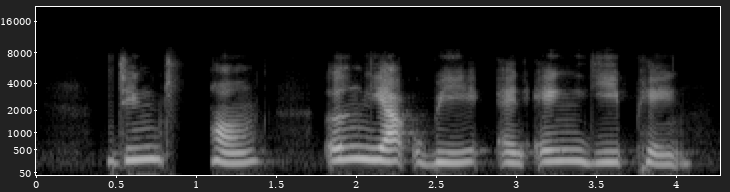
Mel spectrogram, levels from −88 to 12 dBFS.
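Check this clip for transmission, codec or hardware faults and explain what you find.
Two transmission faults sit close together early in the speech, both from losses on a network call path whose sound tops out near 8 kHz, which fits wideband Opus at a modest bitrate.

Repeated packet loss (robotic sound), 0.35 to 0.78 s: six short gaps open in the stream, the longest about 22 ms. Each one is filled by extending the last received sound, and the next gap arrives before the speech settles, so about a quarter of this stretch is patched rather than real. The patched bits give the speech a choppy, buzzy, robotic texture with small pieces missing.

Long network dropout, 0.82 to 1.10 s: the sound then breaks off for roughly a quarter of a second, most likely because the connection delivered nothing for that time. The receiver first carries the last sound forward as a fading buzz, then, for about 170 ms, leaves only silence. 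The speech resumes after 1.10 s, and the part lost during the gap is simply absent.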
